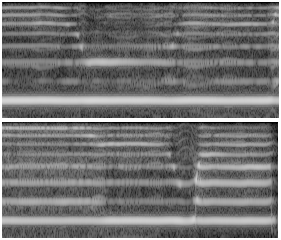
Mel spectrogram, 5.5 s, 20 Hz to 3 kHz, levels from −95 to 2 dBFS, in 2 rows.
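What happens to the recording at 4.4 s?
At 4.4 s you're hearing aliasing, which runs through the whole clip rather than starting there. The audio sounds like it was knocked down to around a 6 kHz rate with no anti-alias filter first, so anything above 3 kHz folds back below it into unrelated, gritty tones, roughly 20 dB under the wanted sound, with the spectrum crowding right up against that 3 kHz edge.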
